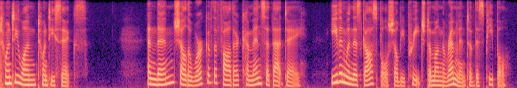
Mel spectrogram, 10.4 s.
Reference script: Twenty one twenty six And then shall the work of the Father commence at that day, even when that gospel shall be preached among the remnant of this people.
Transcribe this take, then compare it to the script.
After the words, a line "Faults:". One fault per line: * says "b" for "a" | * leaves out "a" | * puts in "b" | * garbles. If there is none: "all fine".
Twenty one twenty six And then shall the work of the Father commence at that day, even when this gospel shall be preached among the remnant of this people.
Faults:
* says "this" for "that"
